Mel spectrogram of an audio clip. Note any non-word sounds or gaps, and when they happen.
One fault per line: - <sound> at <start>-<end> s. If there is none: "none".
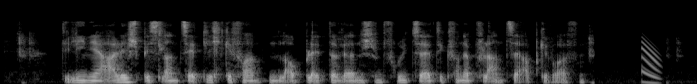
- chirp at 6.4-6.6 s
